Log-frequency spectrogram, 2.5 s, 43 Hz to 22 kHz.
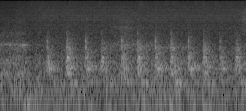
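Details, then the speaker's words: Harrison M300 13x40 metal lathe, not running, spindle turned slowly by hand in neutral during pre-purchase inspection: soft, even light gear rolling clicks from headstock, no clunks, grinding or hard spots; spindle spins freely, gearbox healthy. "I can hear the gears rolling just a little bit in there, not too bad though. No clunkiness, no grinding, no hard spots. The spindle spins freely, so that's good."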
